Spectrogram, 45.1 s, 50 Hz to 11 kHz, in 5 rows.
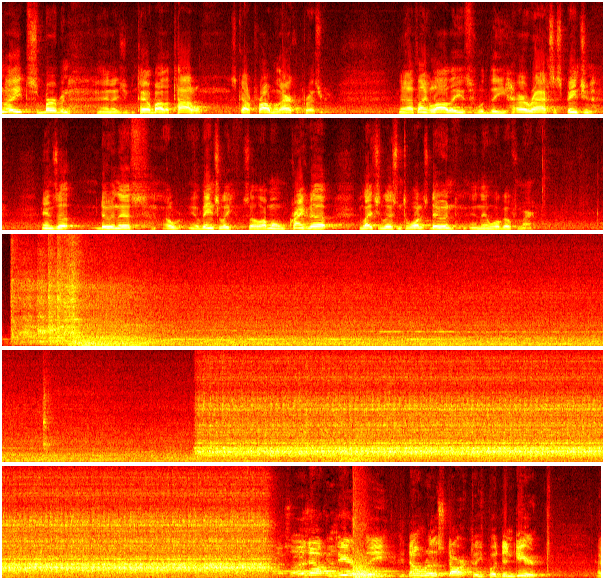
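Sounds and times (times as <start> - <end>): car engine starting and idling: 18.2 - 40.4
air compressor rattling: 29.7 - 40.2.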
